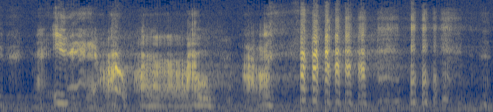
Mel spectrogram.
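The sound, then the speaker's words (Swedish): A boy in a tiger mask growls like a tiger, his voice imitating the animal with rough snarling sounds, followed by rapid pulsing bursts like laughter. “Titta, Tintin, Tintin, där bakom dig. En tiger.”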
